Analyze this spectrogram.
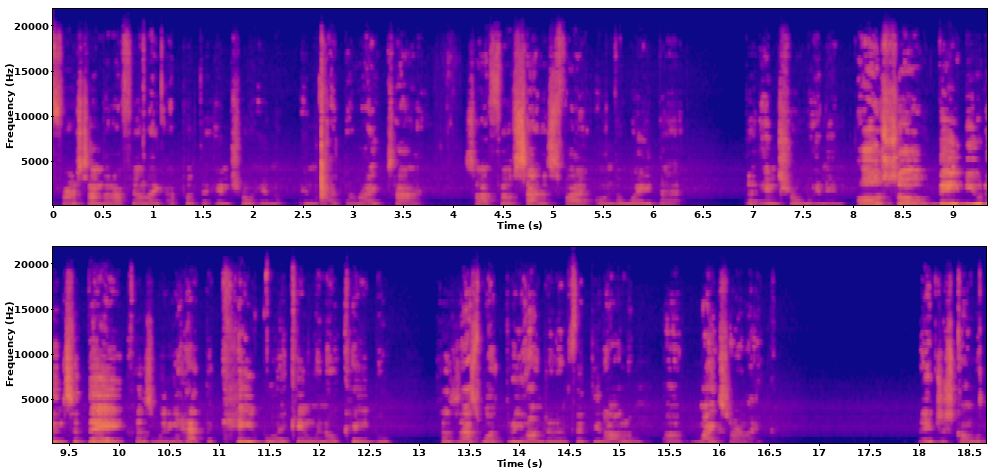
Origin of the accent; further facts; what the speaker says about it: New York, United States; I'm a New Yorker. So as a New Yorker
